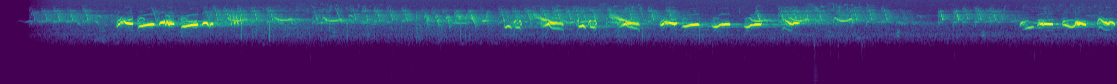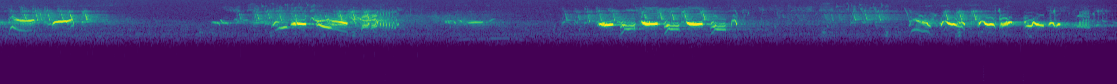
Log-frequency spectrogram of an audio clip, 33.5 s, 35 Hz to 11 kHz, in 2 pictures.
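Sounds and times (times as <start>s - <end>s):
Eurasian Blackbird: 0.4s - 18.6s, 19.8s - 24.4s, 25.1s - 33.5s.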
